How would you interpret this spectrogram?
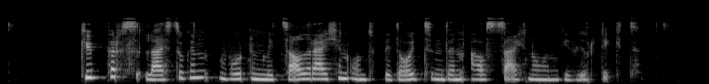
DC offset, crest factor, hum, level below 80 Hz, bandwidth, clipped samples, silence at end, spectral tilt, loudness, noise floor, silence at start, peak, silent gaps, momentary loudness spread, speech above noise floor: under 0.1%; 20 dB; none; -78 dBFS; 9.4 kHz; under 0.1%; 0.7 s; -4 dB/octave; -25 LUFS; -73 dBFS; 0.8 s; -6 dBFS; none; 12 LU; 48 dB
